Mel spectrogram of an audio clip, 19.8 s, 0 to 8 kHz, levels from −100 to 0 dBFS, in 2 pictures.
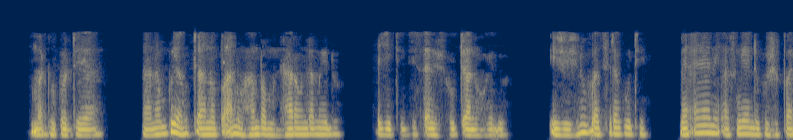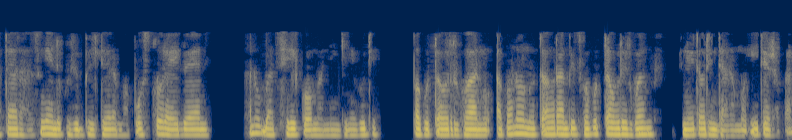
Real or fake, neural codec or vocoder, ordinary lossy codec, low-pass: real; none; AAC, 16 kbps; 7.2 kHz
